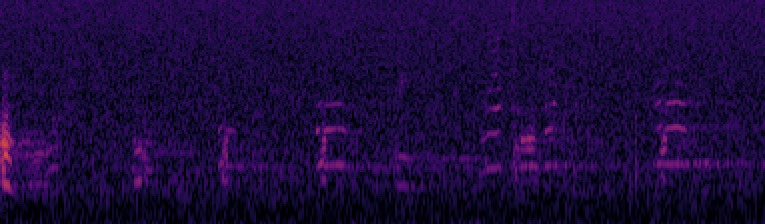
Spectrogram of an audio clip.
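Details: Red-breasted merganser giving a series of short nasal, harmonic honking notes, about one every second or so, moderate in pitch with a brief sharper note at the start, over a steady background hiss.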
